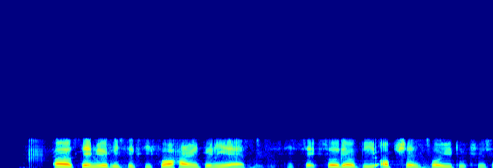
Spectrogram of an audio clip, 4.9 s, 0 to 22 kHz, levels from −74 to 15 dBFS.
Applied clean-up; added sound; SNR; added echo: neural separator model SepFormer WHAMR!.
